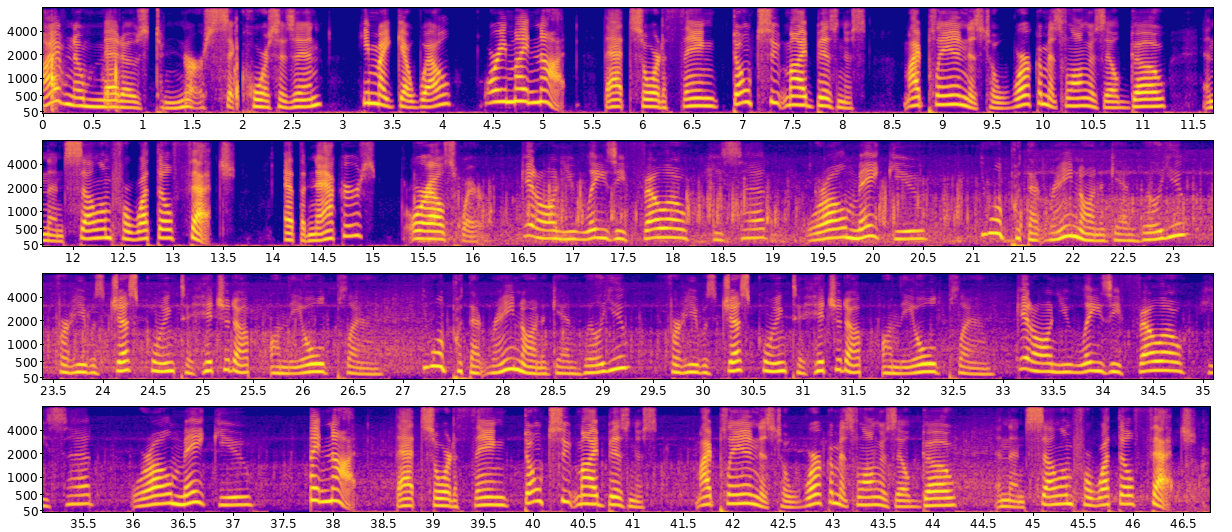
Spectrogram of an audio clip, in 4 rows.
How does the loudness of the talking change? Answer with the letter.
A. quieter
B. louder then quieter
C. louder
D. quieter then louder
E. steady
E.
